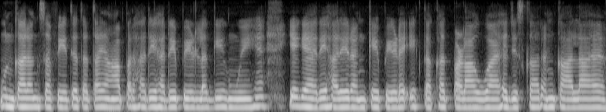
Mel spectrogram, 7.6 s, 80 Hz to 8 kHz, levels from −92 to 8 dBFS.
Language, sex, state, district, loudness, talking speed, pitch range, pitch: Hindi, female, Uttar Pradesh, Budaun, -15 LUFS, 215 wpm, 170-180 Hz, 175 Hz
